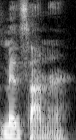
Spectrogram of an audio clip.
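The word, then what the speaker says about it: Midsommar: Oscar pronounces it Midsomar. That's because everybody else on the planet says midsummer.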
